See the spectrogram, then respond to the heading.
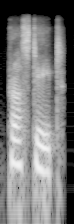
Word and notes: prostate: Indian

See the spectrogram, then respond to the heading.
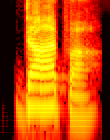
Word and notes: diaper: Indian

